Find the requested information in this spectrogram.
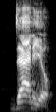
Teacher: It's a falling intonation. Why? It's because I lower my voice at the end of this.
